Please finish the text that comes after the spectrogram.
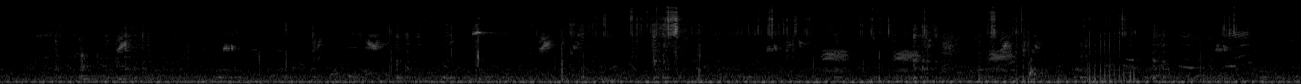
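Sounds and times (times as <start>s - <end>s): rustle: 0.0s - 13.0s
small birds chirping: 0.3s - 13.0s.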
